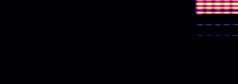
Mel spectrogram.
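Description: Near silence, broken right at the end by the first of a fast run of short, high-pitched beeps from a text-typing sound effect.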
